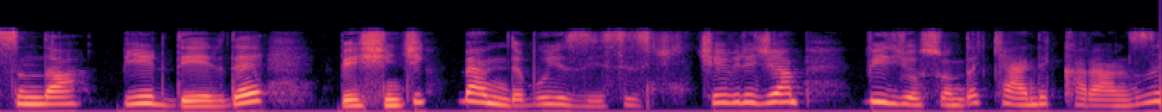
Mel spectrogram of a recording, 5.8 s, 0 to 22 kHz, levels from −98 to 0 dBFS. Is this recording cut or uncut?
cut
